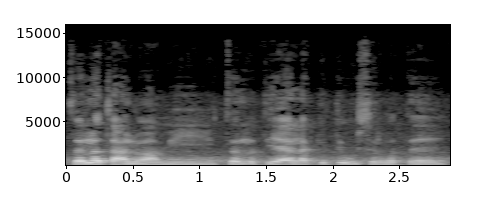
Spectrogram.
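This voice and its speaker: A woman's voice: sits low, steady tone, moderate pace, dark tone, slight background noise, close to an everyday voice, low-quality recording. A woman voicing a devoted young son in a told story, speaking in an earnest, firm way.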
